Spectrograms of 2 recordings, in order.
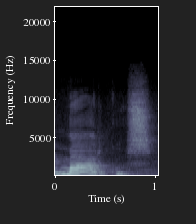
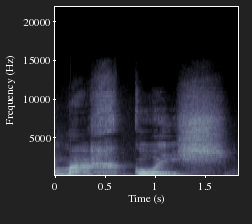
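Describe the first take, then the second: First: The name is said with plain R and S. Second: The R changes and an I sound precedes S. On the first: "O meu nome é Marcos" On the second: "eles mudam a entonação do, da letra R e eles colocam uma letra I entre o O e o S"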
